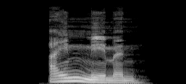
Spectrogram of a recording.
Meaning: first/third-person plural dependent subjunctive II of einnehmen
- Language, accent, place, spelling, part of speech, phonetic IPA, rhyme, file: German, Germany, Berlin, einnähmen, verb, [ˈaɪ̯nˌnɛːmən], -aɪ̯nnɛːmən, De-einnähmen.ogg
